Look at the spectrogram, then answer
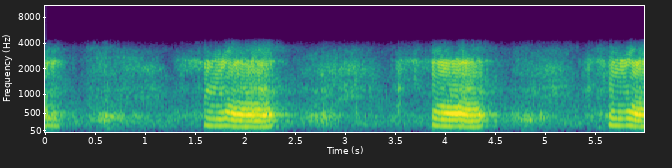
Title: Loud Ass Snoring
